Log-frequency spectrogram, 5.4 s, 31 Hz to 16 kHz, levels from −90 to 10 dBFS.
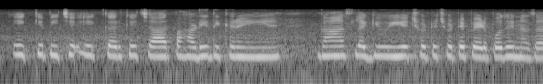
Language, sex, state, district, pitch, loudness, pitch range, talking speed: Kumaoni, female, Uttarakhand, Uttarkashi, 250 Hz, -17 LUFS, 240-255 Hz, 210 wpm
